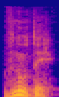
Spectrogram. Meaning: into, inside (direction)
- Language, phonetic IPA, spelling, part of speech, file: Russian, [vnutrʲ], внутрь, preposition, Ru-внутрь.ogg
